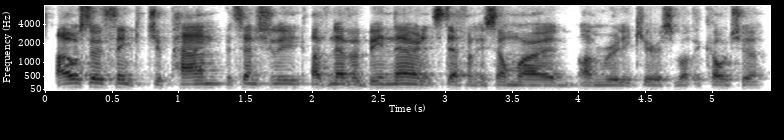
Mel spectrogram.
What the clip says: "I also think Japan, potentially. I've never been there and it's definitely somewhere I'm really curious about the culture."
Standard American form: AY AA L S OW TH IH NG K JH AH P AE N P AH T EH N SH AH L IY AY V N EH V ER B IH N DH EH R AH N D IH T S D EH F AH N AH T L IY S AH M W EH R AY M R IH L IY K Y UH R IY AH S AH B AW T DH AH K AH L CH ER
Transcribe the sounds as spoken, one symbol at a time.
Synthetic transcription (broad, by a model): AY AA L S OW TH IH NG K JH AH P AE N P AH T EH N SH AH L IY AY V N EH V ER B IH N DH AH R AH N IH T S D EH F AH N AH T L IY S AH M W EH R AY M R IH L IY K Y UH R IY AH S AH B AW T DH AH K AH L CH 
